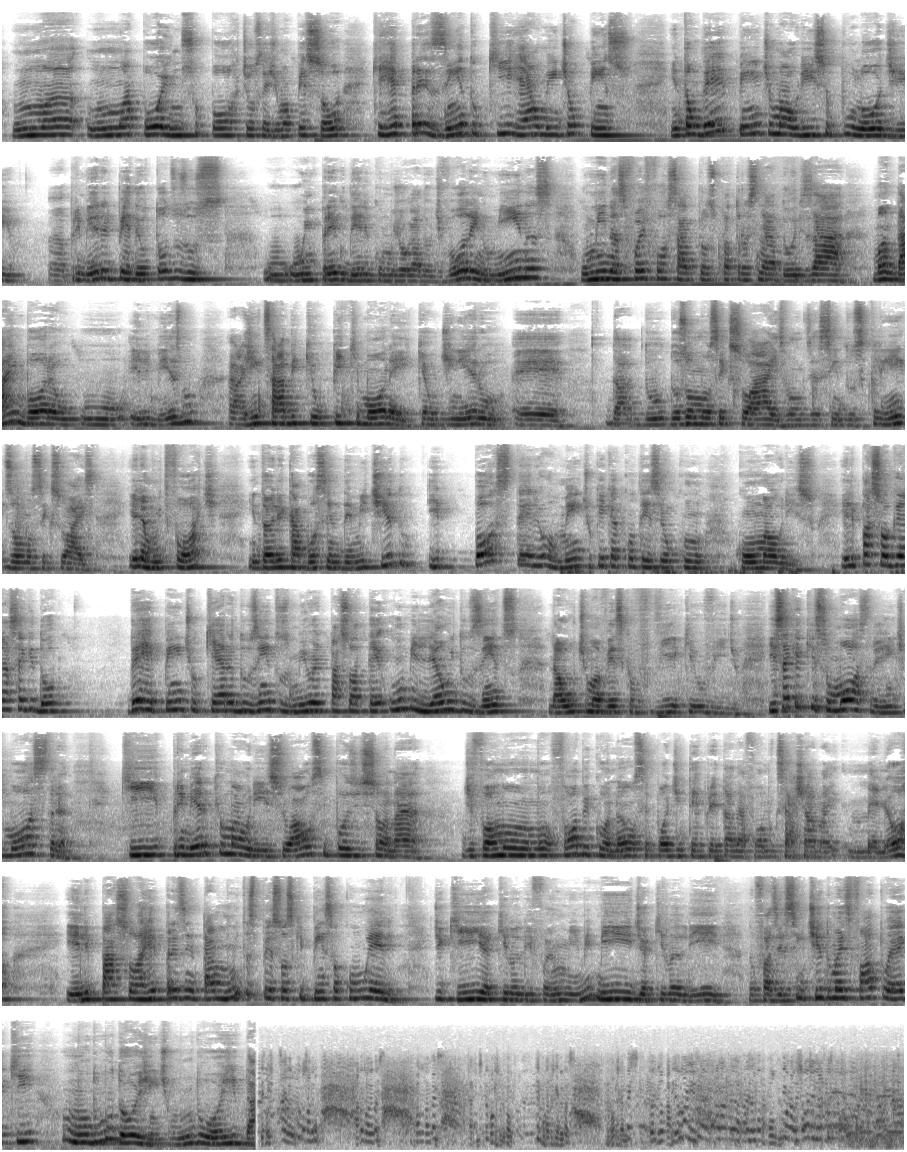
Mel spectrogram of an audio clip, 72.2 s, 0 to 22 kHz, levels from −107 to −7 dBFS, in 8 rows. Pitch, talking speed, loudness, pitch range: 200 Hz, 155 wpm, -23 LUFS, 175-225 Hz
